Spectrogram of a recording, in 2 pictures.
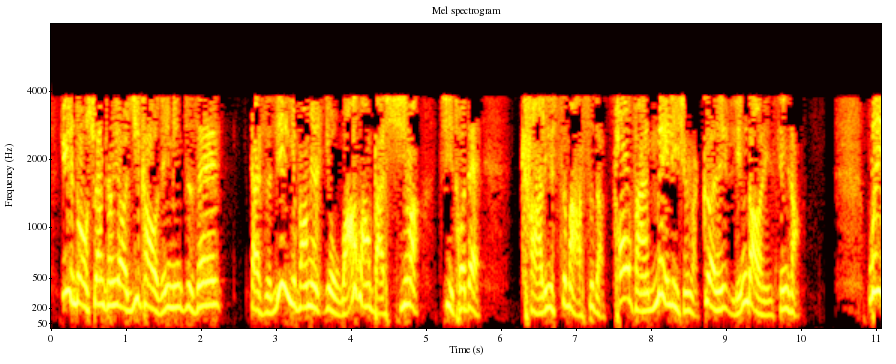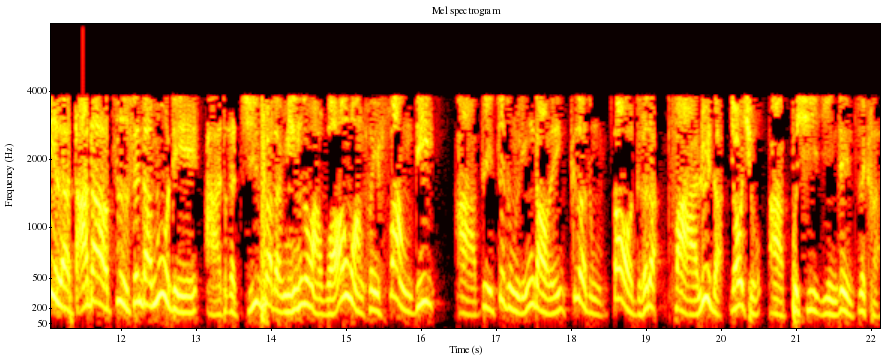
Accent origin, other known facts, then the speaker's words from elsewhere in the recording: China; 我们中国人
